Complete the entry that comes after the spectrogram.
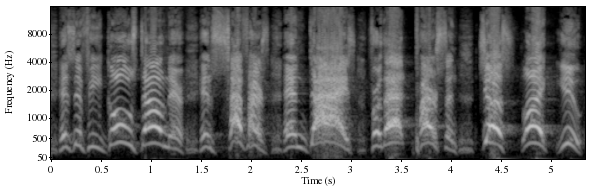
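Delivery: loud, high, building shout; preaching at full force. Real, not acted. Preacher proclaiming the sacrifice to the congregation, shouting. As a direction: preach it with everything you've got.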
